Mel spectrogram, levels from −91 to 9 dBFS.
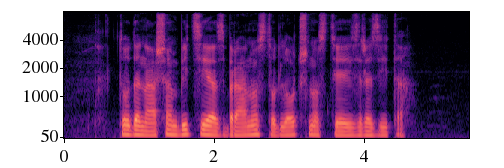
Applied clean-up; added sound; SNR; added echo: none; none; none; none.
